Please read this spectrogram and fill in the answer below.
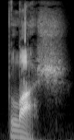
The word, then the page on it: blush: American English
